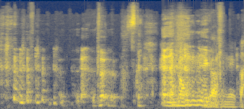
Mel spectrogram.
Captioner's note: laughing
